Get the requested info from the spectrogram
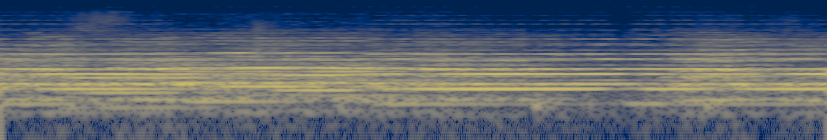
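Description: A slow hymn in held chords, changing every second or so: the congregation singing with the organ.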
